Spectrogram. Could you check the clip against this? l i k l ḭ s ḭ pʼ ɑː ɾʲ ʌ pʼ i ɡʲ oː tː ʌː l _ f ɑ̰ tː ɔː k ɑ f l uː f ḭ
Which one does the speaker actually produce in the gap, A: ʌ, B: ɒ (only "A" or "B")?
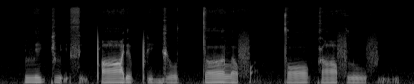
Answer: A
